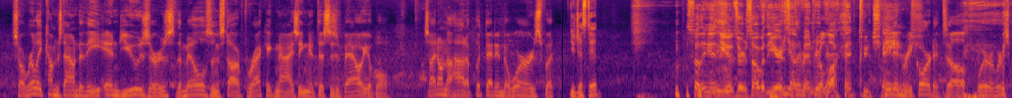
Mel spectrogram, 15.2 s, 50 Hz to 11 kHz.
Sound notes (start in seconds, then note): 9.5 laughs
